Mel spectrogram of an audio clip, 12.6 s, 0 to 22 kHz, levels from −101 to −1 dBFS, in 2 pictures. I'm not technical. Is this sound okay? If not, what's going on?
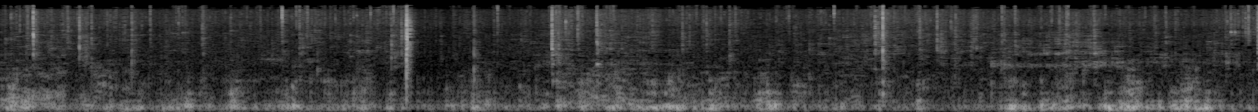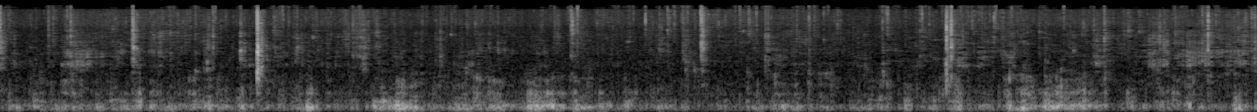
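No. Throughout the clip the level keeps rising and falling in an uneven way, so the sound seems to breathe or flutter rather than hold steady, and lingering sounds fade away sooner than they should. This is a noise suppressor applied to music or sounds. It is a tool built to clean up speech, and it mistakes steady tones and the natural ring-out of sounds for background noise. It turns those parts down while letting sudden hits through, so the balance keeps shifting.

In a few places the suppressor pushes particular sounds down more than the rest: from 1.03 to 1.4 seconds, 2.09 to 2.31, 2.5 to 2.72, 3.95 to 4.16, and 10.46 to 10.64. Each lasts a fraction of a second, and in each the sound briefly sinks, as if someone dipped the volume. This is sound cut by the noise suppressor. The tool judged those moments to be noise and lowered them, and held or fading sounds lose the most.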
